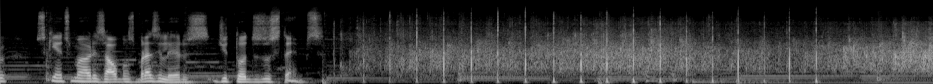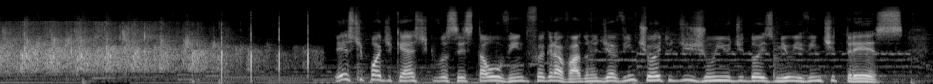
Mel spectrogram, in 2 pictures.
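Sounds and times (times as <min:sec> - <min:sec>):
speech: 0:00.0 - 0:03.7, 0:12.7 - 0:18.6
audience applause: 0:03.3 - 0:12.6.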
